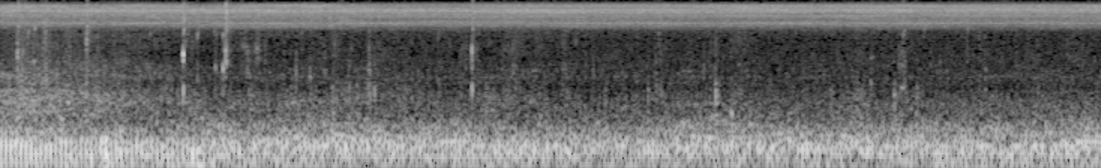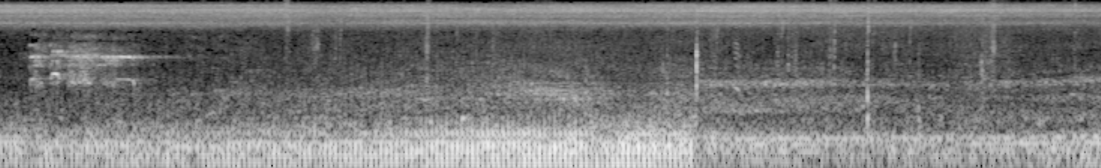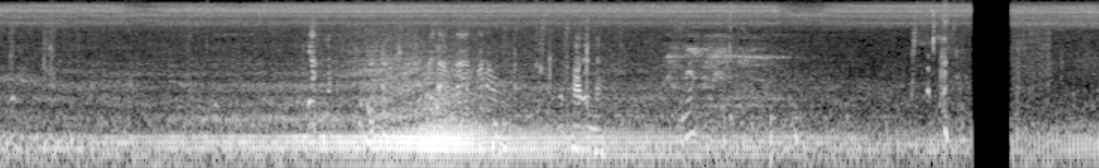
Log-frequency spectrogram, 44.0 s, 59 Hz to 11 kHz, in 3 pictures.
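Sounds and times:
insects droning: 0:00.0 - 0:44.0
rooster crowing: 0:15.0 - 0:17.2, 0:38.1 - 0:40.1.

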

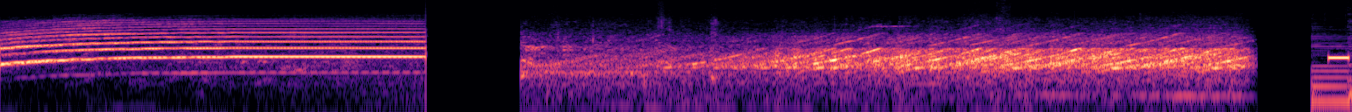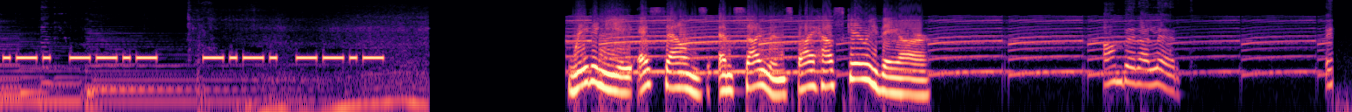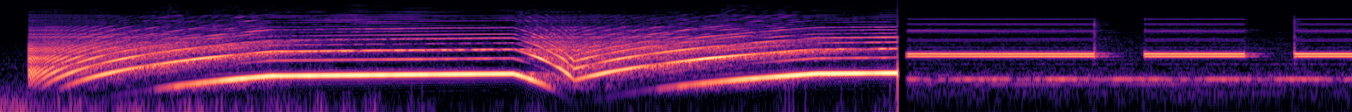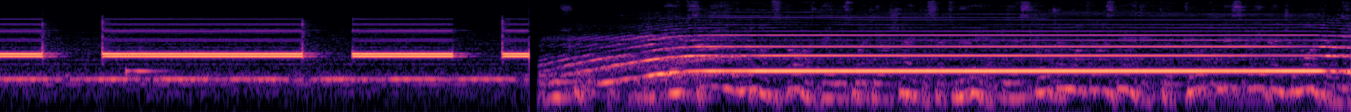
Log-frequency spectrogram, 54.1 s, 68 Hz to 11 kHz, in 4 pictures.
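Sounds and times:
civil defense siren winding up: 0:00.0 - 0:04.3, 0:05.5 - 0:12.6, 0:15.0 - 0:17.8, 0:19.2 - 0:54.0
wailing siren: 0:00.0 - 0:04.3, 0:05.2 - 0:12.6, 0:19.2 - 0:54.0
two-tone electronic alert beep: 0:13.3 - 0:17.4, 0:41.6 - 0:46.6.

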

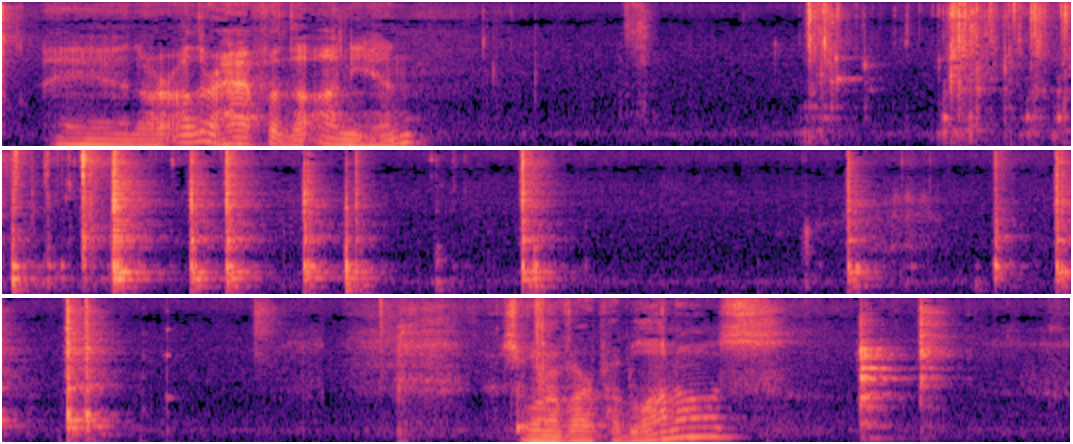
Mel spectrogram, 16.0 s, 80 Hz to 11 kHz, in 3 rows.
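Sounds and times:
vegetables plopping into liquid: 0:04.0 - 0:06.6.

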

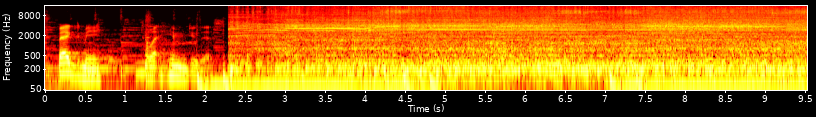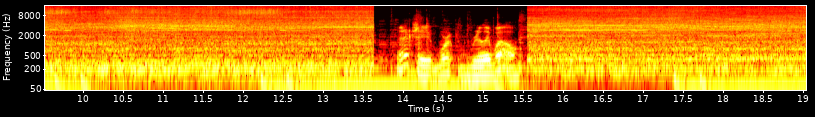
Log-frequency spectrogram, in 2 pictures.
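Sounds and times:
drill wire wheel scrubbing metal: 0:02.3 - 0:13.6, 0:15.6 - 0:19.0.

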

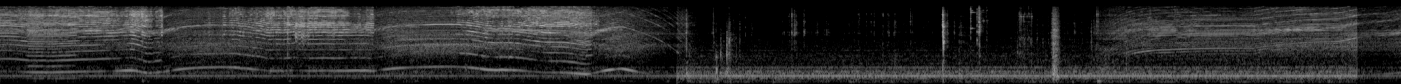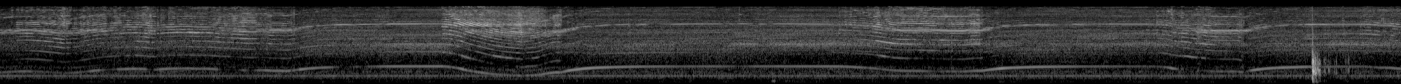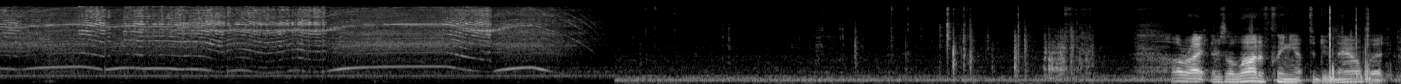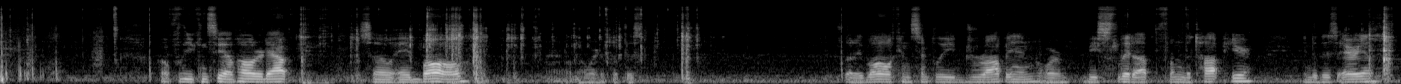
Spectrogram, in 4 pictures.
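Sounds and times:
rotary tool grinding plastic: 0:00.0 - 0:34.1.

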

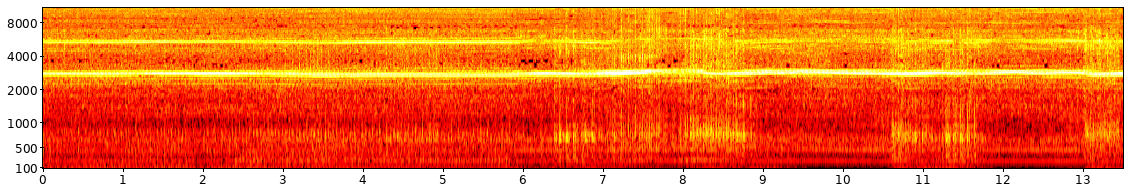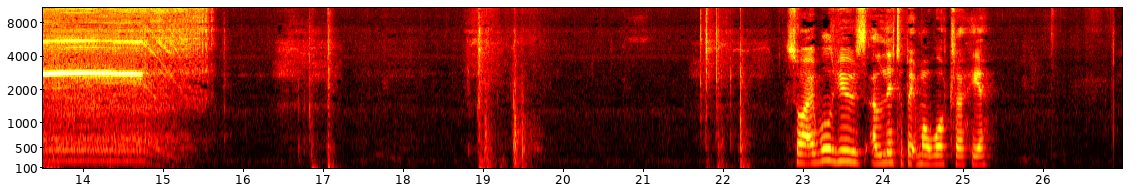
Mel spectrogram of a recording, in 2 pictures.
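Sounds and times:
electric hand mixer whining: 0:00.0 - 0:15.6.

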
